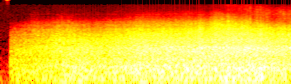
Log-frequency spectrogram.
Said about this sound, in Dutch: Vanaf de heuvels had de wind zich op het meer geworpen en had grip gekregen op het bootje. nu waren ze in moeilijkheden. Het was donker om hen heen en huizenhoge golven dreigden het schip te laten zinken.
